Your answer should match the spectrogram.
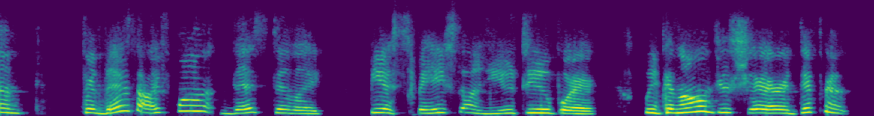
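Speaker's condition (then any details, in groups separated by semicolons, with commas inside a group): Cerebellar ataxia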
